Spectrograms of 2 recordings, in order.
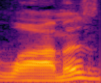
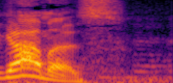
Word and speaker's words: llamas: I know that two L's are not pronounced like an L. It's pronounced like a Yah. It's those beasties running around out there are not llamas. They're yamas.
